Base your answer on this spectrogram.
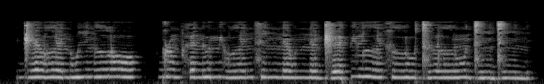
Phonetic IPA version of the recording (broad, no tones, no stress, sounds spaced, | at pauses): d͡ʒ ɛ̃ ʊ̯ lː ɛ̃ n w i n lː o | ɡ ɹ ũ b h ɛ n ɯ mʲ o w lː ẽ n s i nː ɛ̃ w nː ɛ̃ d͡ʒ ɛ pʲ ʌ ɪ̯ lː ẽ x lː u d͡z ɯ ə̯ lː ũ d͡z ĩ d͡z ĩ n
